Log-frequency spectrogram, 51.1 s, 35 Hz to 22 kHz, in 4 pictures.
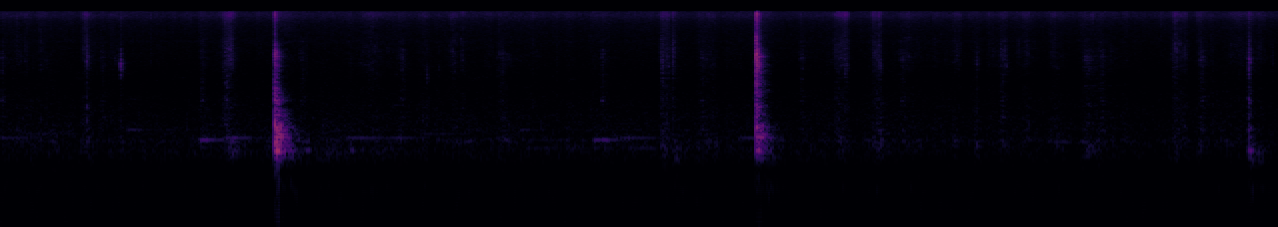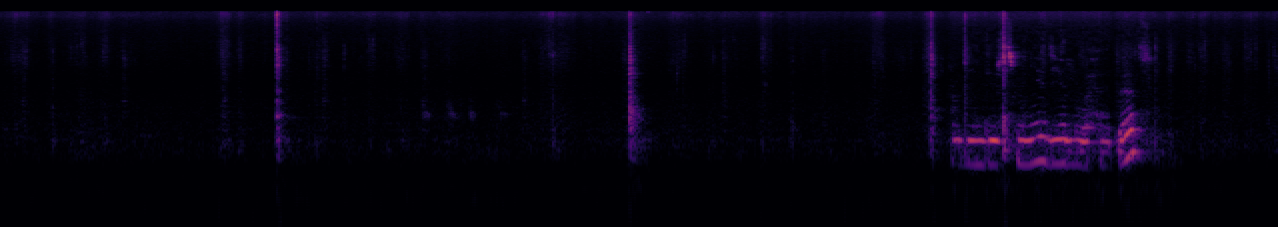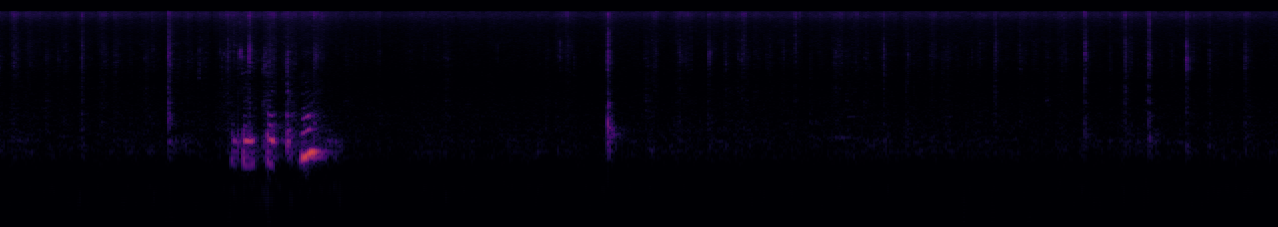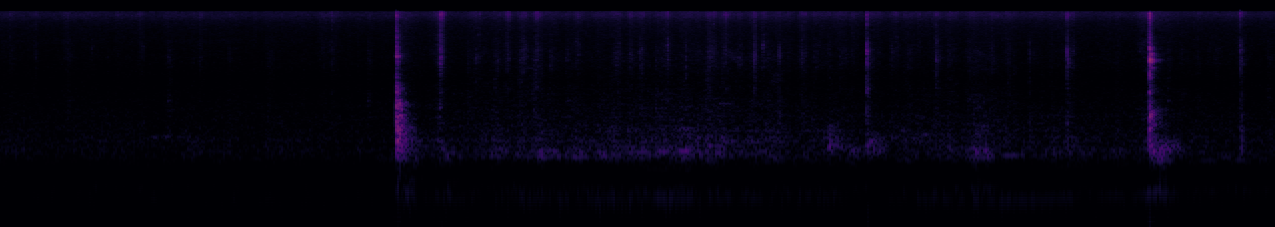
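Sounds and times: faint ticks of hands kneading dough: 0.0 - 51.0
dough balls tapping on countertop: 2.7 - 3.0, 42.2 - 42.7.

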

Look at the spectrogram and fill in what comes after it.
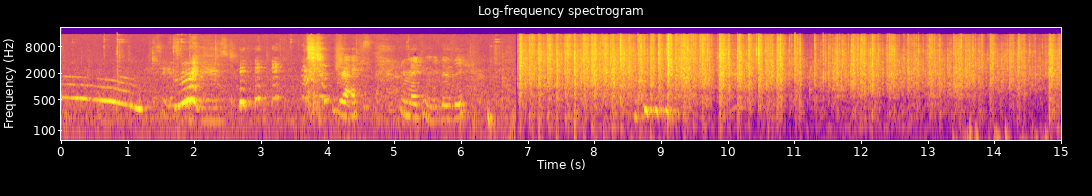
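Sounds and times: plastic bag crinkling: 6.8 - 15.0.

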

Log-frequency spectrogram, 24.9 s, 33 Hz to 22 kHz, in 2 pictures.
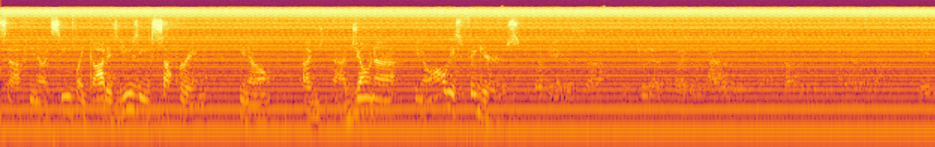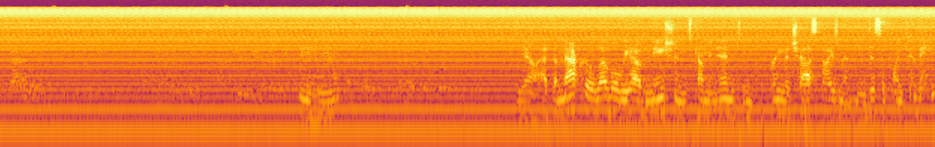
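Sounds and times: electrical mains hum: 0.0 - 24.9
faint distant voice: 3.2 - 13.0, 14.4 - 18.6.

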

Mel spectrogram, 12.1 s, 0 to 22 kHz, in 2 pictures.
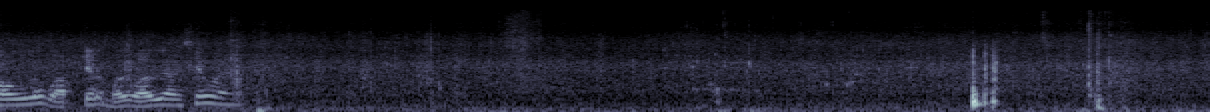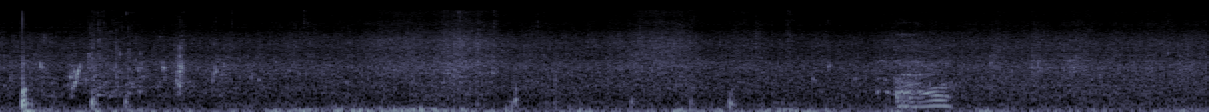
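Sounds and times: shallow water sloshing: 3.4 - 12.0
short sharp splashes: 3.5 - 7.5.

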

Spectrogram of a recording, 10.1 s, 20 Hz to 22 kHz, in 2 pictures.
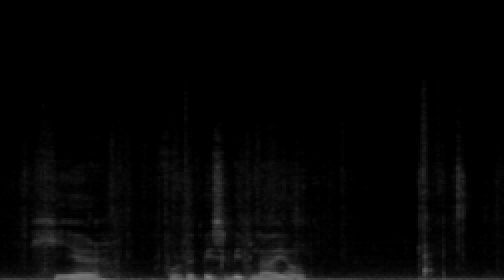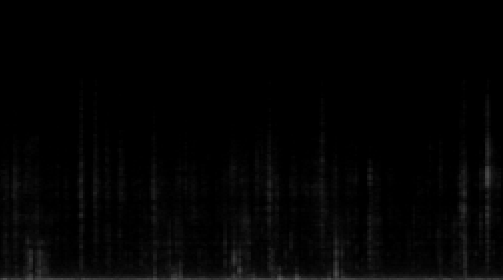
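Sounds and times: steady low hum: 0.0 - 10.0
paper tape clicks and rustles: 4.2 - 10.0.

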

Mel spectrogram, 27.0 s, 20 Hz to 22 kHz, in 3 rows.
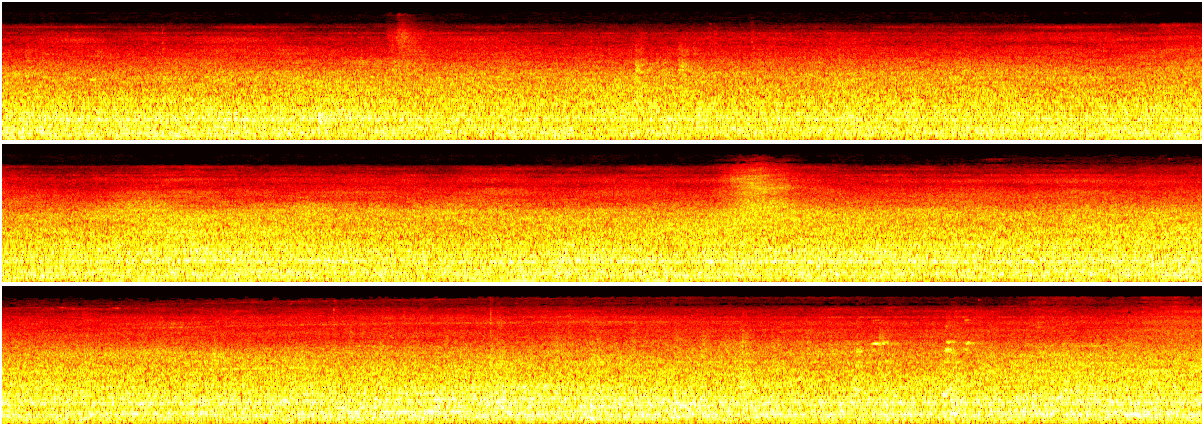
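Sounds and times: jet engines rushing with whine: 0.0 - 27.0
brief hiss: 14.4 - 15.0.

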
